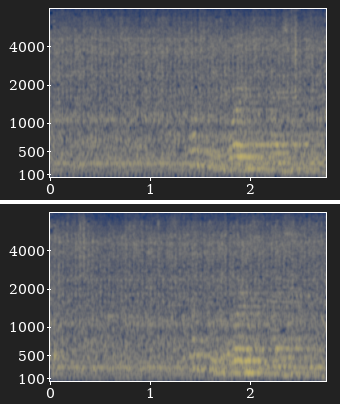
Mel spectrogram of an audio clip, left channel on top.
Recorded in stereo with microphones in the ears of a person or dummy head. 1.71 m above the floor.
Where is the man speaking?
45° left (ahead or behind), 2.5 m; by 2.7 s 55° left (ahead or behind), 3 m.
